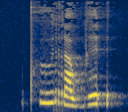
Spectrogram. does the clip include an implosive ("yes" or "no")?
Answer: no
